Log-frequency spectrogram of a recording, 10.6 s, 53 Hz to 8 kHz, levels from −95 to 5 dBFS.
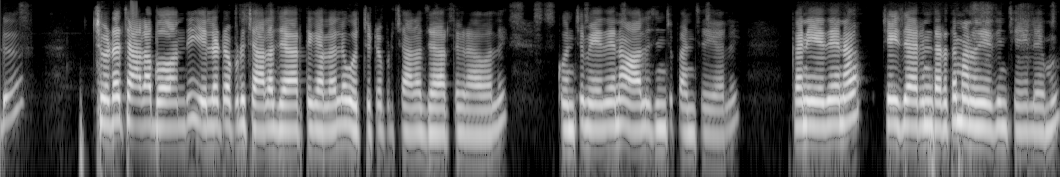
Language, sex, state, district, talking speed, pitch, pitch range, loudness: Telugu, female, Andhra Pradesh, Srikakulam, 125 wpm, 220 Hz, 200-230 Hz, -13 LUFS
